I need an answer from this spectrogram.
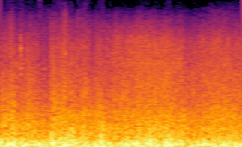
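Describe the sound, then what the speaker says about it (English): Strong wind roars and buffets steadily throughout in cold weather near the Chaorainn river, a dense low rumble gusting against the microphone with no pauses. "it's windy"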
